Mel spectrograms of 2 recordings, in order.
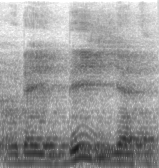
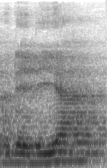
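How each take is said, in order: First: The y sound is held long and doubled. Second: The y sound is short and single. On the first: "bisa juga bitasydidil ya, dengan kita tasydidkan huruf ya-nya" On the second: "ya-nya bisa dibaca tanpa tasydid, bitakhfif"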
